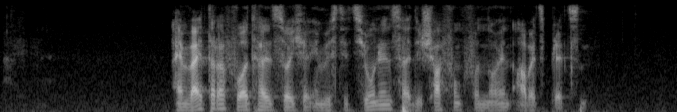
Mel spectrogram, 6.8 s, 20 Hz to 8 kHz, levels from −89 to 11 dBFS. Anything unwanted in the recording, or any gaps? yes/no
no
